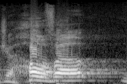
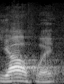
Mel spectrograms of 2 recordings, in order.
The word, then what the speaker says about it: Yahweh: Some pronounce it Jehovah. More literally, it'd be pronounced Yahweh.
